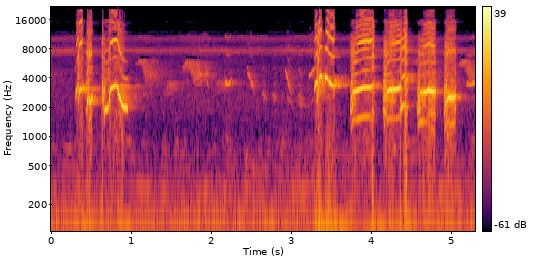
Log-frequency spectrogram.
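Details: Oriental magpie-robin in fast song used to lure other magpie-robins into singing: sharp whistled slurs and rasps, a quieter pause of soft twitters, then four loud harsh ringing phrases in quick succession.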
